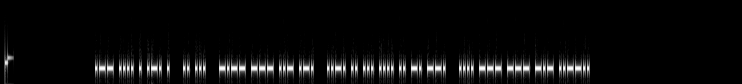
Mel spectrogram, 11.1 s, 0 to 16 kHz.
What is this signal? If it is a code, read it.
Morse code, heard as a keyed tone, about 40 wpm, 700 Hz. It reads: WHERE IS YOUR FISHING HOOK?
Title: Sentences from Top 1600 Words 40wpm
